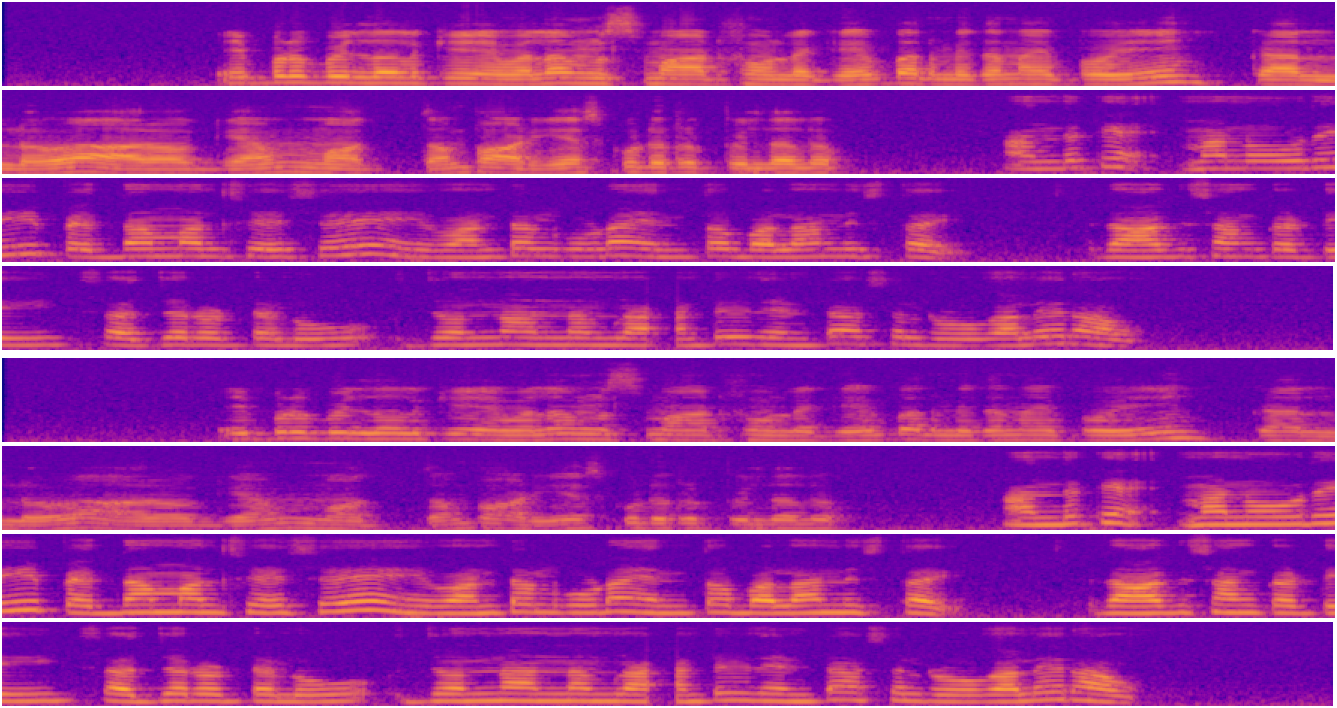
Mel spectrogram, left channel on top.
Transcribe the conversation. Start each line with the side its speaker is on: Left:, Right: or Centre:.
Left: ఇప్పుడు పిల్లలు కేవలం స్మార్ట్ ఫోన్లకే పరిమితం అయిపోయి కళ్ళు ఆరోగ్యం మొత్తం పాడు చేసుకుంటురు పిల్లలు
Right: అందుకే మనూరి పెద్దమ్మలు చేసే వంటలు గూడా ఎంతో బలాన్నిస్తాయి రాగి సంకటి సజ్జ రొట్టెలు జొన్న అన్నం లాంటివి తింటే అసలు రోగాలే రావు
